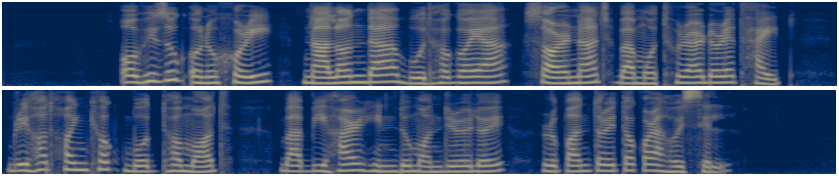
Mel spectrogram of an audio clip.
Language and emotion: Assamese, neutral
